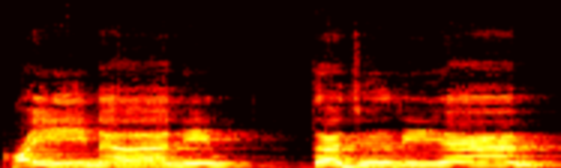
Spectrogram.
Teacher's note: را کو باریک رکھیں گے، زیر کے ساتھ ہے۔ · جو حلق کے درمیان میں ہڈی ہوتی ہے، عین کو آپ نے وہاں تک آواز کو لے جا کے وہاں سے ادا کریں، یا کے ساتھ ملا کے حروف لین کو ادا کریں۔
